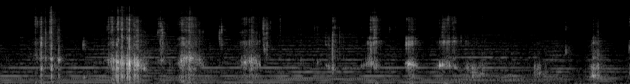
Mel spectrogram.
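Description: Close-miked crunching and chewing of crispy Korean fried food (twigim). The loudest bites come about a second in and then thin out into softer chewing, over steady background music.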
